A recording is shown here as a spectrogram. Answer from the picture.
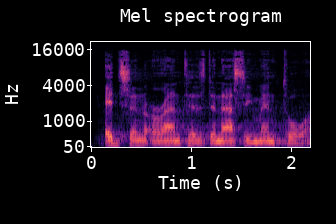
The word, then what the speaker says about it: Edson Arantes do Nascimento: Edson Arantes de Nascimento.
